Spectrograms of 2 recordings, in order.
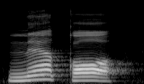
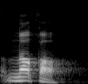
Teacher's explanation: Нужно сперва произнести полностью, четко, мягко звук нун не, потом уходить на твердый звук ка. Нека, а не нака, что является ошибкой.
